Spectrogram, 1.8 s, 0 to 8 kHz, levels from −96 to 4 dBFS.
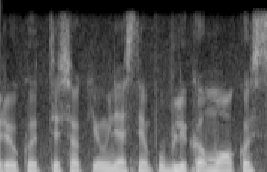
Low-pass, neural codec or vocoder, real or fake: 7.2 kHz; none; real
